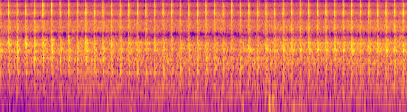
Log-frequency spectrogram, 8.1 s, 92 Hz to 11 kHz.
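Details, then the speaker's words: 2015 Dodge EcoDiesel, 18k miles, before second oil change: sharp even metallic knock about three per second at idle; no check engine light, normal gauges and oil pressure, though truck lacks power and shakes; cause not pinned down. "No check engine light, no gauge, full pressure good, running good, no nothing."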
